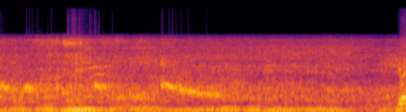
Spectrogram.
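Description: Race truck engines running on a dirt track cross-circuit, a steady low rumble with one falling whine about halfway through.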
